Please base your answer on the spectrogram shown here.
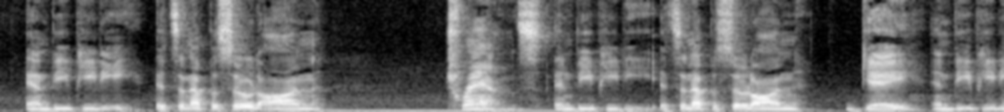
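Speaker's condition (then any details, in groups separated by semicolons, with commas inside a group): No condition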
